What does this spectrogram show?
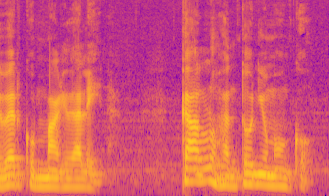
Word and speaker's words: Moncaut: con Magdalena, Carlos Antonio Moncó. Carlos Antonio Moncó, Moncaut, se escribe para quien lo quiera buscar, Moncaut, M-O-N-C-A-U-T. Carlos Antonio Moncó fue un historiador regional que vivía en Villa Elisa.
